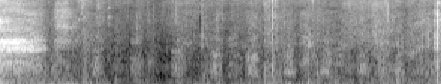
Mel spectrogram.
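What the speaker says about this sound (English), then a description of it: "Good dog. Good dog." A dog panting and whimpering softly while fetching outdoors during a winter shed antler hunt among trees, with scattered rustling and crunching movement around it and a louder breathy burst at the start.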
